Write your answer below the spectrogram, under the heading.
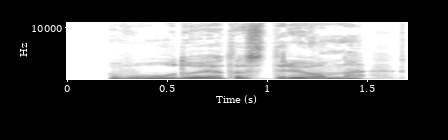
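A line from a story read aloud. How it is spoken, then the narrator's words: Whispered. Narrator (Russian): сказал Мервин шепотом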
